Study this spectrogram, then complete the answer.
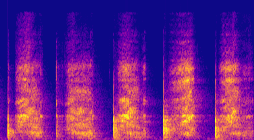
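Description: A card scraper is drawn across wood in five repeated rasping strokes, each a bright, breathy scrape raising shavings, with brief pauses between strokes and no talking.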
